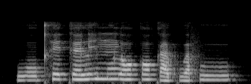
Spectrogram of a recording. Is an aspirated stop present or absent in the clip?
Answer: present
